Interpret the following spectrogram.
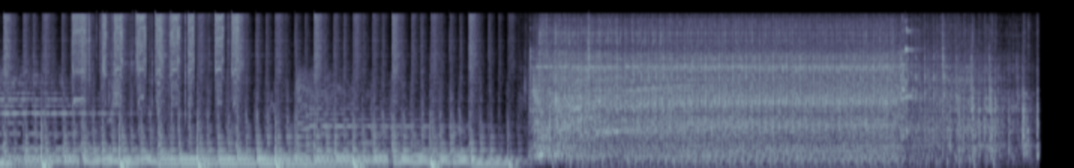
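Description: Background music with a steady beat. About halfway through it cuts to a rapid, steady mechanical clatter from a small single-cylinder lawn mower engine fitted with a compression gauge, which fades near the end.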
